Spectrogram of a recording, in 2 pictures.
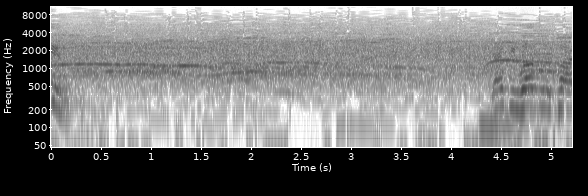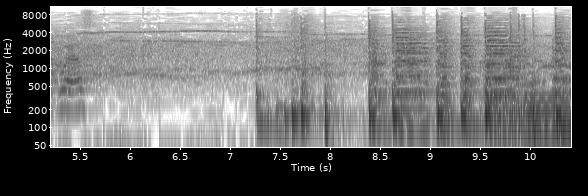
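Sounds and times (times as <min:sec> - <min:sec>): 
audience applause: 0:00.0 - 0:10.3
speech: 0:04.4 - 0:05.8.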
